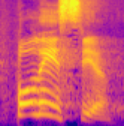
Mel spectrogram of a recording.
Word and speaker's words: polícia: Polícia, paroxítona, porque terminada em ditongo. Então nós temos última, penúltima sílaba e é a mais forte.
